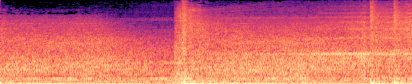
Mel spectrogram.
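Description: Cinematic logo-intro sound design: a deep, heavy rumble with a sharp swooshing hit about two seconds in and another near the end.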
